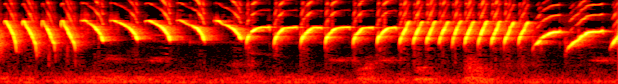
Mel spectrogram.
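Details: Belgian canary song meant for training young canaries: bright downward-sweeping notes repeated in quick series, then a fast buzzy trill and a return to sharp slurred whistles, no other sounds.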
